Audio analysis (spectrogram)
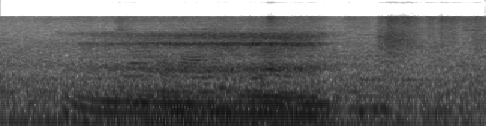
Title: zaza snoring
